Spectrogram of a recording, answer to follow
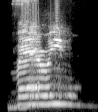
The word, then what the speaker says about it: very: a p but with the letter v your teeth touch your lip like very very much perfect perfect say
